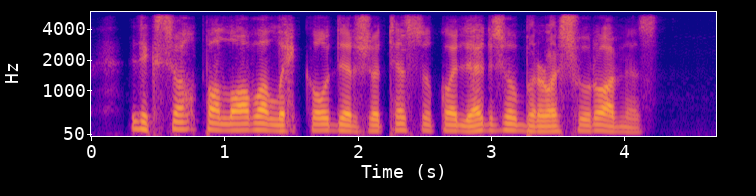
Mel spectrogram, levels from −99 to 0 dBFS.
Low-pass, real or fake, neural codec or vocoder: 5.4 kHz; fake; codec, 16 kHz in and 24 kHz out, 0.6 kbps, FocalCodec, streaming, 4096 codes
